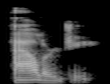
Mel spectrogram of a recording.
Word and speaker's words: allergy: But here it makes the a sound. The short a like an apple and black. A allergy. It's three syllables. Allergy. The stress is on the first syllable.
